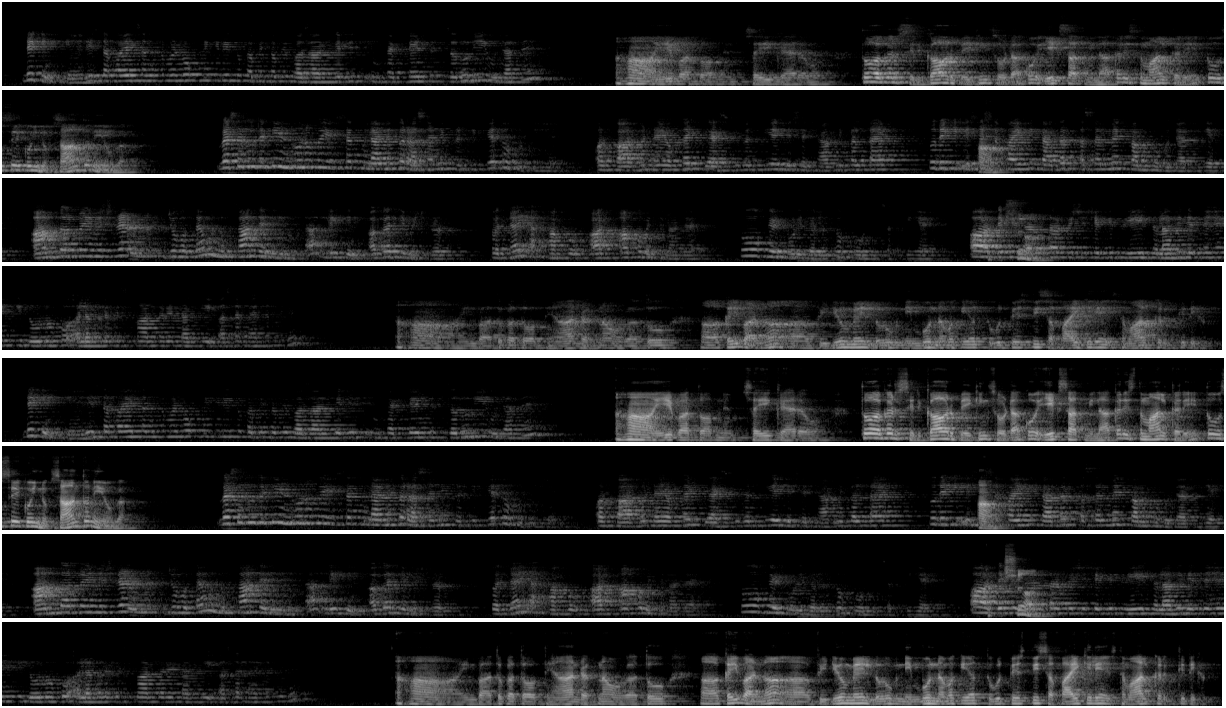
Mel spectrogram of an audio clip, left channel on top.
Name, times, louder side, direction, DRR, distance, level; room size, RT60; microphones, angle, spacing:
voice 1, 0.2-5.3 14.4-17.8 18.2-21.1 21.5-24.4 24.7-28.9 29.3-31.4 31.8-33.2 33.5-33.7 34.1-39.6, equal, 55° left, -2 dB, 1.7 m, -40 dB
voice 2, 6.1-8.2 8.6-13.5 22.0-22.2 34.5-34.8 40.6-48.7, right 5 dB, 75° right, 10 dB, 0.5 m, -30 dB
9.3 x 8.9 x 2.5 m, 0.95 s
head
